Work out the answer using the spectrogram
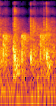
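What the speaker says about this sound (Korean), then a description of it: "박수!" A few quick, rhythmic claps from a congregation at a Korean Presbyterian Sunday worship service in Toronto, sounding close and moderately loud in a short burst.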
